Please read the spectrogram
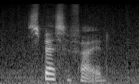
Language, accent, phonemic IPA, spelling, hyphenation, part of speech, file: English, US, /ˈspɛsɪfaɪd/, specified, spe‧ci‧fied, adjective / verb, En-us-specified.ogg
- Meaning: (adjective) Thoroughly explained; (verb) simple past and past participle of specify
